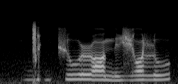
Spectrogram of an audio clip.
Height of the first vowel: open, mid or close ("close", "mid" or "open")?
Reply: close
